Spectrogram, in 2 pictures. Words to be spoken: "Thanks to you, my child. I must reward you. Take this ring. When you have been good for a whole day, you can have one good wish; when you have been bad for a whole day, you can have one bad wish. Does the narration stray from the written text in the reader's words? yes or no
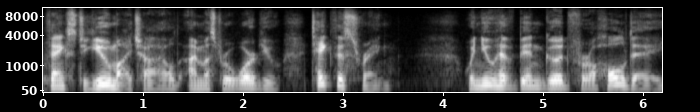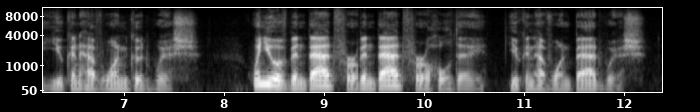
yes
